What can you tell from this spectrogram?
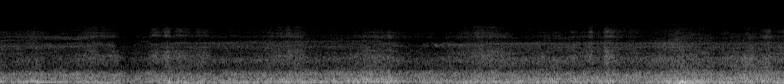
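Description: BMW K1200RS motorcycle on the move: its inline-four engine drones steadily under a constant rush of wind noise.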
